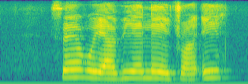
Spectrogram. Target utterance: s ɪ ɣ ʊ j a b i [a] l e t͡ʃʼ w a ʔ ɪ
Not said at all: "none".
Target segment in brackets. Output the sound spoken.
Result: e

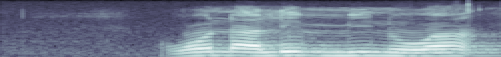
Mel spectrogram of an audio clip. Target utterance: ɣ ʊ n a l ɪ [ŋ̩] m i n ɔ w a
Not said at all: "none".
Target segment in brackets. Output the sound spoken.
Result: m̩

